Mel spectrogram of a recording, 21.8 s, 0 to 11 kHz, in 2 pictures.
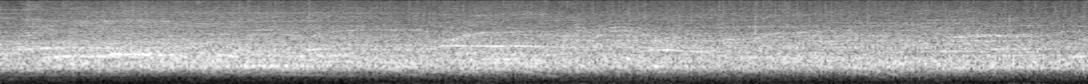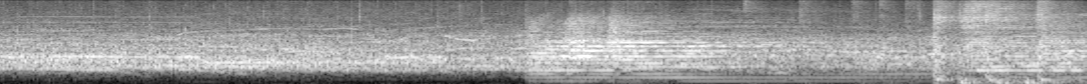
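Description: A large concert crowd cheering and whooping. About 16 seconds in, the rock band's amplified instruments come in with steady held notes, leading into the next song.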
